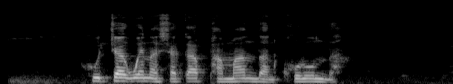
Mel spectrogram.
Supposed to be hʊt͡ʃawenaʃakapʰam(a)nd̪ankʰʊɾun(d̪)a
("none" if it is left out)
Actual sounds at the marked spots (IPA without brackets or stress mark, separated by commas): a, d̪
